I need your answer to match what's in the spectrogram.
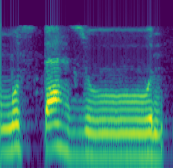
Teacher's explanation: الهمزة مضمومة وقبلها كسر فأبو جعفر هيحذف الهمزة فلما يحذف الهمزة هتبقى ازاي بقى وراها واو فتضم ازاي فتبقى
